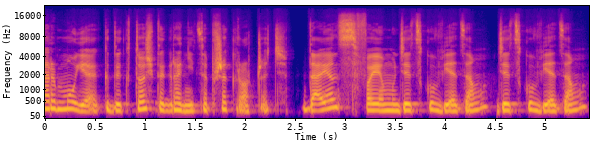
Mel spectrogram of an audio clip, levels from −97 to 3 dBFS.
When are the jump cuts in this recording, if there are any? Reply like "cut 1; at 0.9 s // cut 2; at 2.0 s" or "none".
cut 1; at 1.1 s // cut 2; at 2.5 s // cut 3; at 4.5 s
